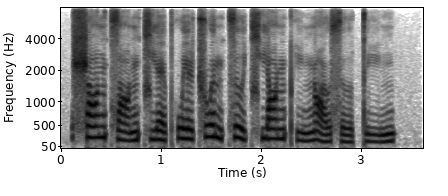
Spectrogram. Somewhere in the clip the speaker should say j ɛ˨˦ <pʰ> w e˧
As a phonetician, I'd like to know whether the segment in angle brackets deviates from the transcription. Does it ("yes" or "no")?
no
